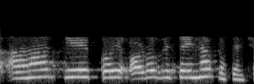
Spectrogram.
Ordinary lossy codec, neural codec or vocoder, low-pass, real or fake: none; none; 3.6 kHz; real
